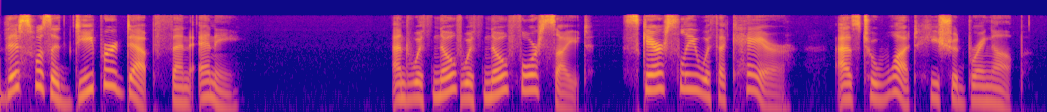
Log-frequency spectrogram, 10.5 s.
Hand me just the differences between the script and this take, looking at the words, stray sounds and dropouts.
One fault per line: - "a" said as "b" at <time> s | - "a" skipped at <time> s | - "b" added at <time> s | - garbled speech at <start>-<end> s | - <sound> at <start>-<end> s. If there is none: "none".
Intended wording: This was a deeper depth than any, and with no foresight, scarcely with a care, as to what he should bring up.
- "with no" added at 4.6 s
